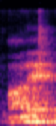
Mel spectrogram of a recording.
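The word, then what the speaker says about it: honest: यहाँ पर ऑनेस्ट है, ये यहाँ पर ऑनेस्ट, यहाँ पर एस साइलेंट होता है तो यहाँ पर इसको ऑनेस्ट पढ़ते हैं।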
